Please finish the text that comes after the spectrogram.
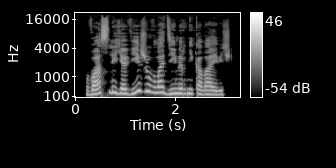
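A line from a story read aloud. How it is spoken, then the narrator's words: Laughing woman. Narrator (Russian): Смеясь, повторила проезжая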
